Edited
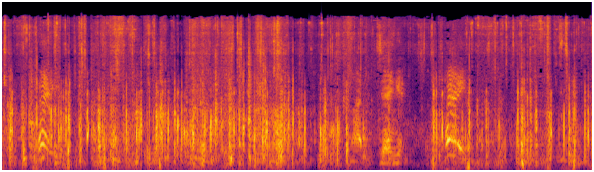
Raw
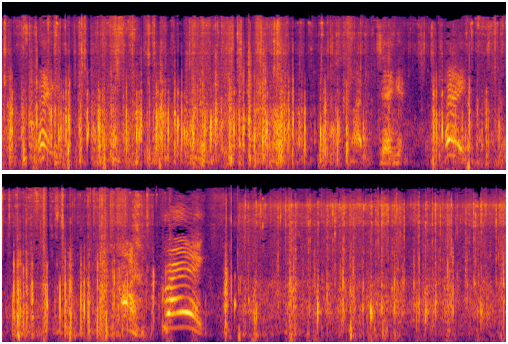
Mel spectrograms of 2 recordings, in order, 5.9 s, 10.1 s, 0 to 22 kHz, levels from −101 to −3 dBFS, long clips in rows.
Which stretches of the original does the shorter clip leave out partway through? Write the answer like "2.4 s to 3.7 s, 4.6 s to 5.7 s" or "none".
none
